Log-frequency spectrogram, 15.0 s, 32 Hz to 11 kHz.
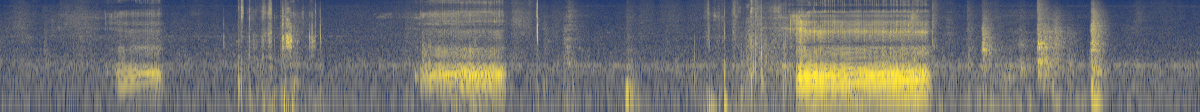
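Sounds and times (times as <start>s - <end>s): puppy snoring: 1.2s - 2.1s, 5.1s - 6.4s, 9.8s - 11.7s.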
